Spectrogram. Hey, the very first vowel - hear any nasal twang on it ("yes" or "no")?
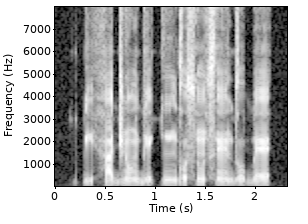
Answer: no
